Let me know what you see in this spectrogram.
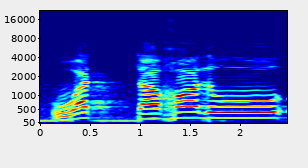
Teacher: واو کو تا کے ساتھ ملایا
